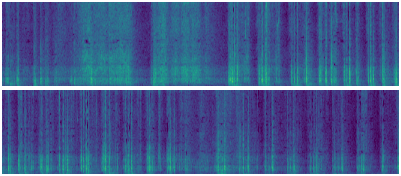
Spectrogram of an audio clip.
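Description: Long red nails scratch fast and tap across the shoulder and chest of a white quilted nylon down puffer jacket. A steady run of crisp, papery scrapes and brushing swishes follows, bright and rustling with almost no low end. Sharper ticks from the taps punctuate the scratching.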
